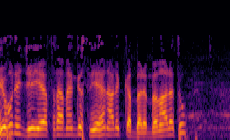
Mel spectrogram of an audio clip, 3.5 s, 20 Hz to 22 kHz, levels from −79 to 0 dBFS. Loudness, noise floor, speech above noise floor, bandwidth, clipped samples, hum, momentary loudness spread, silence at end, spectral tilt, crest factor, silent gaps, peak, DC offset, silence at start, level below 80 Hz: -20 LUFS; -46 dBFS; 27 dB; 8 kHz; under 0.1%; none; 6 LU; 0.5 s; -4.5 dB/octave; 14 dB; none; -6 dBFS; under 0.1%; 0 s; -52 dBFS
